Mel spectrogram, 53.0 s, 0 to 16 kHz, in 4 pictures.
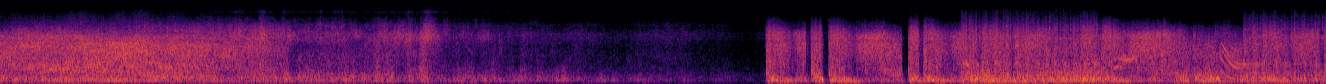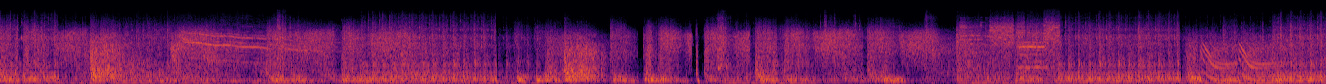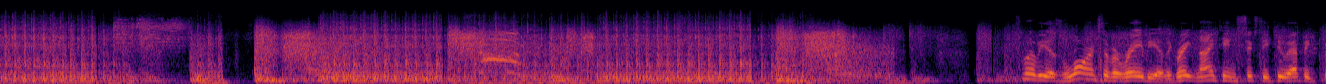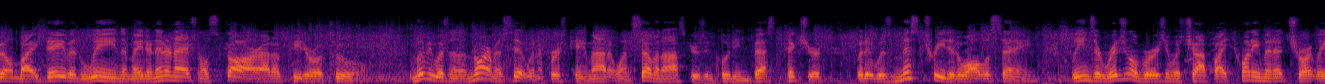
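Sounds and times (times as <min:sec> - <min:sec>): rifle shots: 0:07.6 - 0:53.0
machine gun fire: 0:07.7 - 0:38.2
short falling whines: 0:14.8 - 0:16.7.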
